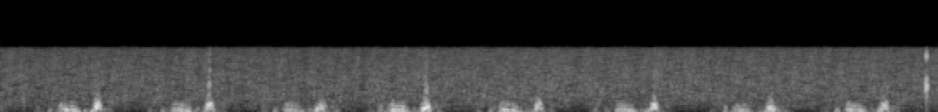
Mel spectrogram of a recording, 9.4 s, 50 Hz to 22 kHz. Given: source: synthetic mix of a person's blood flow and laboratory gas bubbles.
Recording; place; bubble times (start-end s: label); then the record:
Doppler ultrasound of blood flow; precordium
9.24-9.29 s: bubbles
From the record:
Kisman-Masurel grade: 223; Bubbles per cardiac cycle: several, 3 to 8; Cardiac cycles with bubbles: 10 to 50%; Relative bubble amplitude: loud (0.450 to 0.775); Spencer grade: 2 (many but less than half of the cardiac periods contain bubble signals, singularly or in groups); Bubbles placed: only in the low amplitude regions of the cardiac cycle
